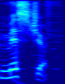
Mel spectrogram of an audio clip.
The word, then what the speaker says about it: MSCHF: so many points okay so he has teamed up with um, a collective an art collective um, I don't know if the art collective is called Mischief or if it's just MSCHF. That's the way that it's spelled MSCHF. It looks to me like Mischief, which I think is probably what they're going for. So I'll just, I'll oblige Mischief. He's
